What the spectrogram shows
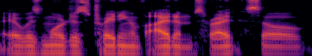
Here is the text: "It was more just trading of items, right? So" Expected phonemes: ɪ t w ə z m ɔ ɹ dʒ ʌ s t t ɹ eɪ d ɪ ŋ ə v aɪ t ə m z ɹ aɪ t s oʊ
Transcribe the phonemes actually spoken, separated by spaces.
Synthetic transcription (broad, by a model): ɪ t w ə z m ɔ ɹ dʒ ʌ s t t ɹ eɪ d ɪ ŋ ə v aɪ t ə m z ɹ aɪ t s oʊ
